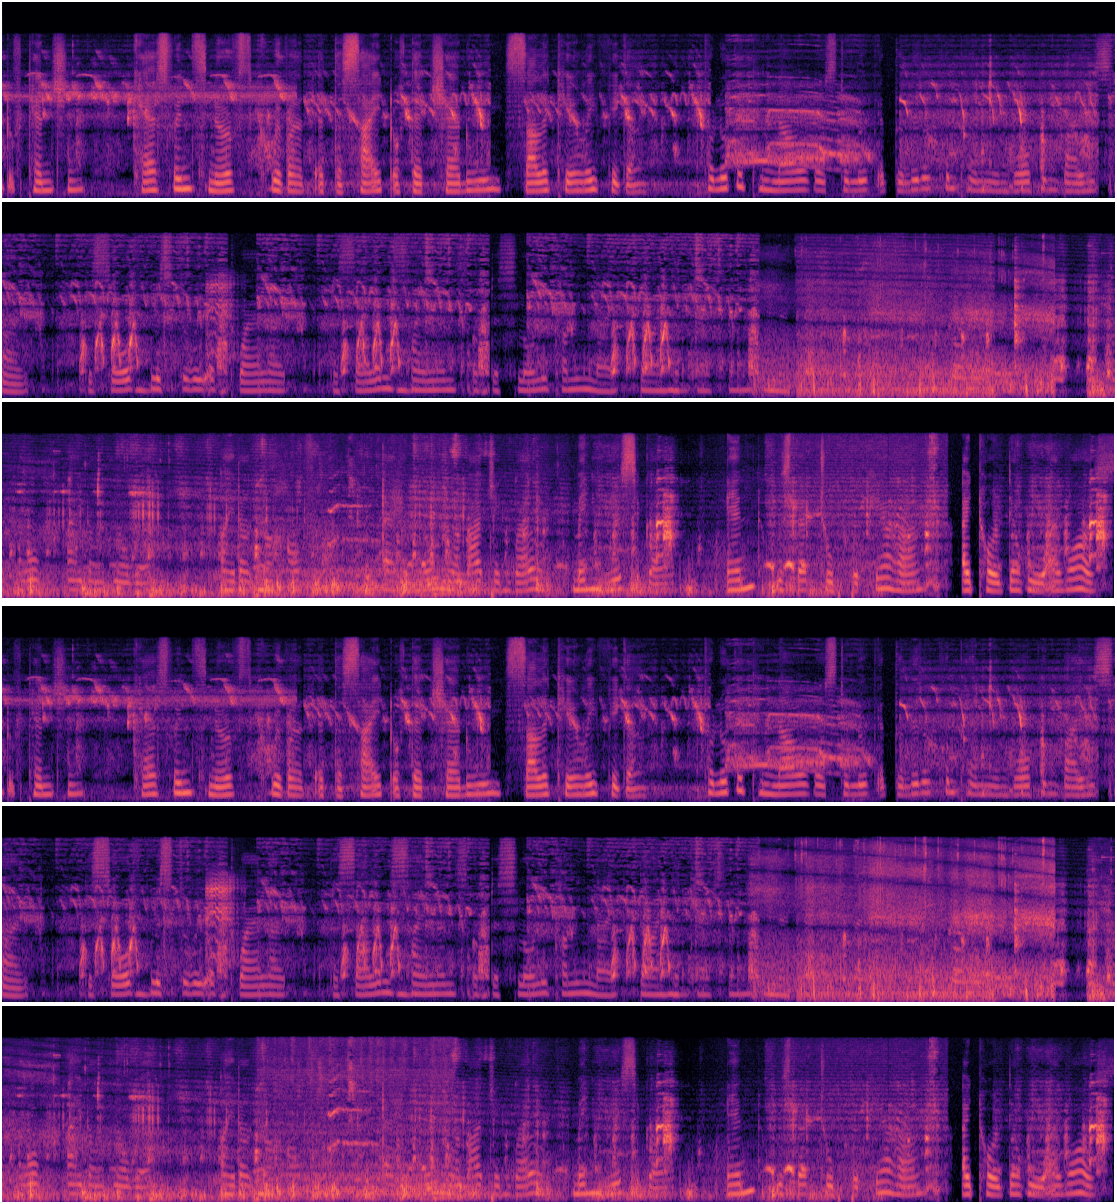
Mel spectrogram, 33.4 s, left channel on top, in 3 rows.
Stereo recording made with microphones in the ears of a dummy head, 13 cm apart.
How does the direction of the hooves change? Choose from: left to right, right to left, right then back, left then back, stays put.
right to left.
